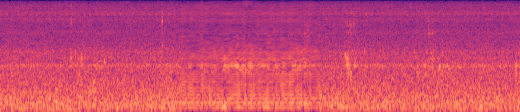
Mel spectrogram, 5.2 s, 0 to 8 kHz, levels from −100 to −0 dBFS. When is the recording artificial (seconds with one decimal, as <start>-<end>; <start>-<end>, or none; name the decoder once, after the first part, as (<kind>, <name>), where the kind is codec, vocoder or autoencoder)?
1.8-3.2 (vocoder, HiFi-GAN)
